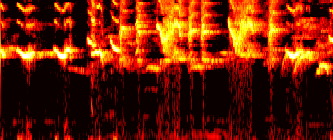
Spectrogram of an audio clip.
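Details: Oriental magpie-robin song for training other magpie-robins to sing: clear downslurred whistles repeated at first, then a burst of buzzy, scratchy notes and renewed whistles.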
